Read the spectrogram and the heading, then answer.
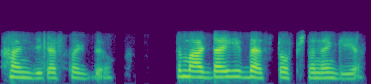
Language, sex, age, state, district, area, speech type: Punjabi, female, 18-30, Punjab, Kapurthala, urban, conversation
